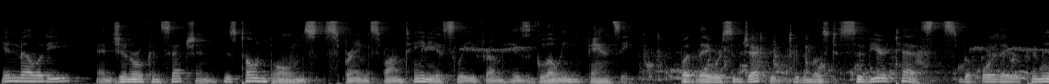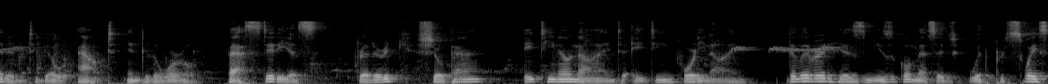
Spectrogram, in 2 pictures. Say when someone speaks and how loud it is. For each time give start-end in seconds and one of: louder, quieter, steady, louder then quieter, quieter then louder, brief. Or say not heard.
0.0-20.9 steady.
